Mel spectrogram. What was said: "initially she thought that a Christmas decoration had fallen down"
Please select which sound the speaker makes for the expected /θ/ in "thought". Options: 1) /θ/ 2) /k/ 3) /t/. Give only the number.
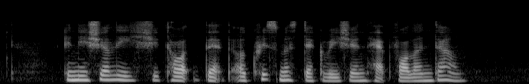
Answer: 3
